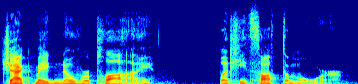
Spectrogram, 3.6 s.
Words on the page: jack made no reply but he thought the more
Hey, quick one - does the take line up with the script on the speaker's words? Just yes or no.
yes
